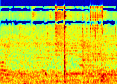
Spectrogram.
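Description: Steady background noise of a busy fruit market, with two faint clicks a little past the middle.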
